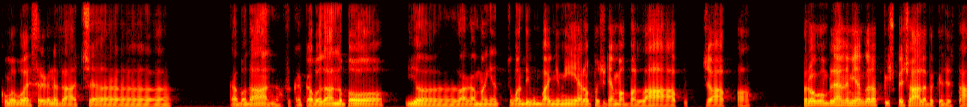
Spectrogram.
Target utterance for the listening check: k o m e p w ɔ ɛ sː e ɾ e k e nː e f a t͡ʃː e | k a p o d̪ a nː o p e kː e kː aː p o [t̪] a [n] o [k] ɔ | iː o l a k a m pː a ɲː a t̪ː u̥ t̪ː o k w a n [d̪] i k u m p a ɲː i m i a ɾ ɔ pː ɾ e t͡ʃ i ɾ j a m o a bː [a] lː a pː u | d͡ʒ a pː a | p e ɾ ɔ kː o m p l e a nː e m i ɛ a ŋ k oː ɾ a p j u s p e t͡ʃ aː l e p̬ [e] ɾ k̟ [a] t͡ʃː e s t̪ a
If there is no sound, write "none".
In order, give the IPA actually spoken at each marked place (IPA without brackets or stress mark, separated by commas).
d̪, nː, p, t̪, a, e, e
